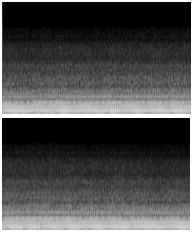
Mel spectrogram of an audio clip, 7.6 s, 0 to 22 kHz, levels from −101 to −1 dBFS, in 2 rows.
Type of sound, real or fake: fake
